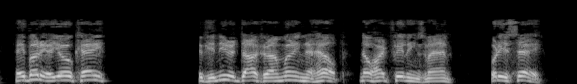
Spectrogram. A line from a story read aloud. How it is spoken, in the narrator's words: from the railing, hollered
